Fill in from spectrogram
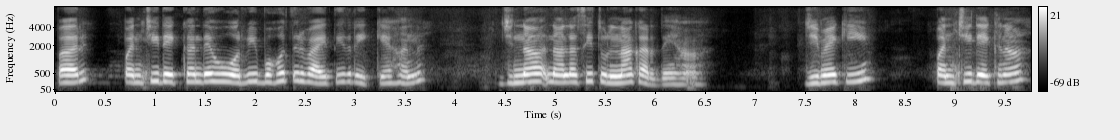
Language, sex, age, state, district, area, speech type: Punjabi, female, 30-45, Punjab, Jalandhar, urban, spontaneous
